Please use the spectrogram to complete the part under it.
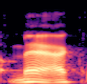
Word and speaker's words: .Mac: A collection of web services was originally called iTools and then later rebranded as the .Mac service, pronounced .Mac like .net, and it included email, online storage, and backup.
